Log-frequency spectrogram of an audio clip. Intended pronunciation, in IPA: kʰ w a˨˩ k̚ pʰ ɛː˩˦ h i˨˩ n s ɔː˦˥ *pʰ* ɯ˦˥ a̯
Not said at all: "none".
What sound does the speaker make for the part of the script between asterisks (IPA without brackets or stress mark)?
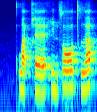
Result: tʰ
